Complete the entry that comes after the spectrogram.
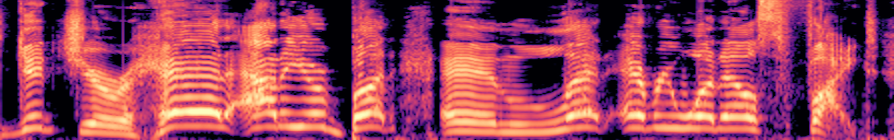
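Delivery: high-pitched imitation of a woman telling someone off; acted scolding. Bluma telling Vegeta to step aside, acted scolding.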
